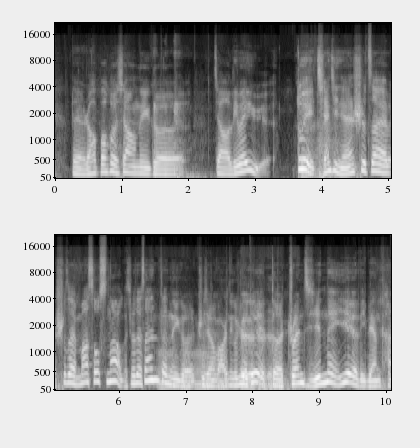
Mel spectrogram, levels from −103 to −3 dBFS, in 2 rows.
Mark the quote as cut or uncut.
cut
